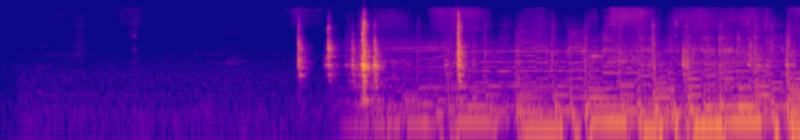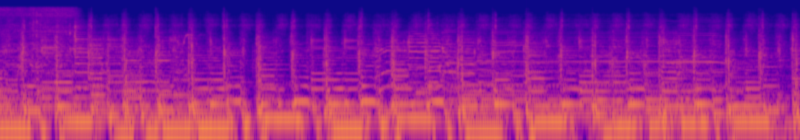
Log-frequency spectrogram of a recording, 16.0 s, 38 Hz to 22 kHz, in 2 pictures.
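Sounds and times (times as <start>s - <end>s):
background music with bass line: 3.4s - 16.0s.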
